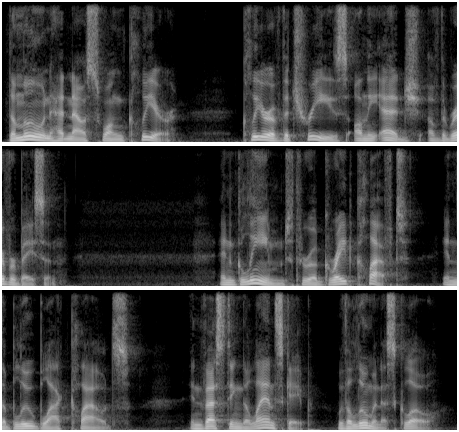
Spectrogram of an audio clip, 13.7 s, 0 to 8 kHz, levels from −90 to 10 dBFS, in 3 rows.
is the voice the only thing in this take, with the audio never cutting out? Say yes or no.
yes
